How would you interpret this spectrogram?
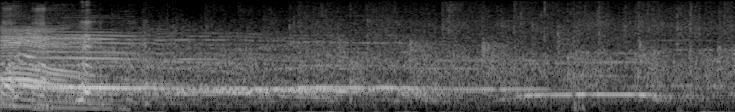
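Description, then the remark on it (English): A crowd claps and cheers steadily, with whoops and excited voices rising over dense, continuous applause for a few seconds. “The passengers applauded, much like that, but also the coach heard the announcement.”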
